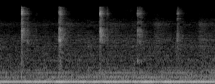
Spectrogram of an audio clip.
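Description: A steady low electrical hum with a sharp tick repeating evenly, a little over twice a second, from a running machine.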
